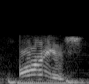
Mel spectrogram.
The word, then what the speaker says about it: Oran: And everybody keeps getting his name wrong. I didn't realize that until today. But we've always called him Orange Juice Jones. – Right, right, yeah. Oh yeah. – His name was Oran.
